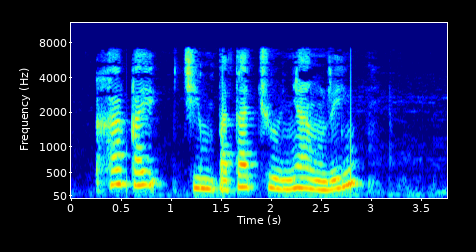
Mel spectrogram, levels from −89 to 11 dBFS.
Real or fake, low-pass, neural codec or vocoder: real; 7.2 kHz; none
